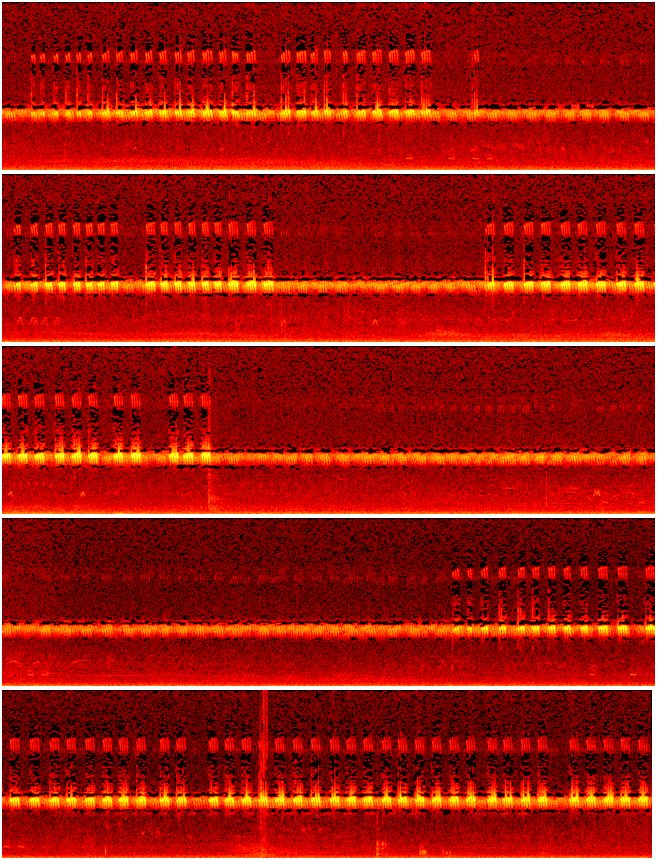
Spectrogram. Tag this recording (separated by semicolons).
birds; crickets; field-recording; insects; marsh; nature; spring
